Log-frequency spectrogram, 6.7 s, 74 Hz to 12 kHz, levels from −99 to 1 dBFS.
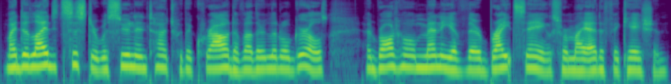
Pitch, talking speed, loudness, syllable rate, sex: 190 Hz, 225 wpm, -19 LUFS, 5.6 syllables/s, female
